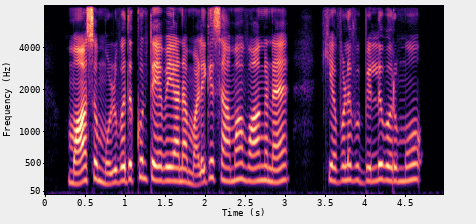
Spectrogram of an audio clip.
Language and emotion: Tamil, fearful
